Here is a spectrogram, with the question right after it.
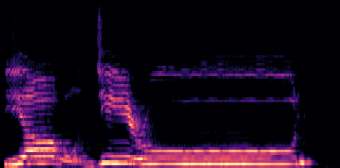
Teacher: را کو موٹا کر کے پڑھیں گے اور عین کی آواز درمیان والے حلق سے آئے گی اور اس عین کو بھی ایک الف کی مقدار لمبا کیا جائے گا.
